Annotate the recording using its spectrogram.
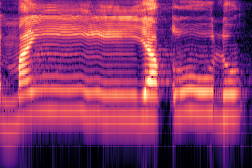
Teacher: نون کو یا میں داخل کریں گے مگر غنے کے ساتھ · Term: ادغام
